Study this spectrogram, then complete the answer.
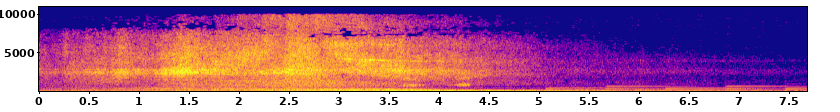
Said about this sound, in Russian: Наконец самолет приземлился.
